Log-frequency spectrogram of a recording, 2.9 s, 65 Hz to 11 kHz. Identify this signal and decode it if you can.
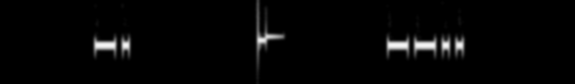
Morse code, heard as a keyed tone, about 36 wpm, 700 Hz. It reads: N Z
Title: Single Letter-Number Alt - Rapid-Fire 35wpm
